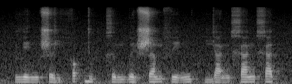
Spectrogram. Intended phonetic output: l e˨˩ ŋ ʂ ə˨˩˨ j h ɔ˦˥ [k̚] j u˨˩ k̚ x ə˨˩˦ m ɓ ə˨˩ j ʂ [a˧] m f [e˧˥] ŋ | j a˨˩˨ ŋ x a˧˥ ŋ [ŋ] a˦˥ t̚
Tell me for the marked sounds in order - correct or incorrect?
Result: correct, incorrect: a˧˥, incorrect: e˨˩˦, incorrect: x

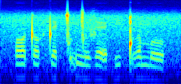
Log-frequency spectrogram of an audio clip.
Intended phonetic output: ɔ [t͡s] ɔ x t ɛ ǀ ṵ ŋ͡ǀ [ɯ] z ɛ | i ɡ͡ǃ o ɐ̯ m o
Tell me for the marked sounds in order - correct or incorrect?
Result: incorrect: t, correct

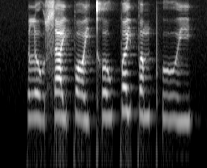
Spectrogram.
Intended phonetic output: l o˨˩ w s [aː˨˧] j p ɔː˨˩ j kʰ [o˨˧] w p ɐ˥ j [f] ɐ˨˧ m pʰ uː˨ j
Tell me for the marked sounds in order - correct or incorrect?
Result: incorrect: aː˨, correct, incorrect: p

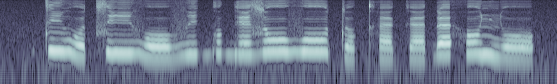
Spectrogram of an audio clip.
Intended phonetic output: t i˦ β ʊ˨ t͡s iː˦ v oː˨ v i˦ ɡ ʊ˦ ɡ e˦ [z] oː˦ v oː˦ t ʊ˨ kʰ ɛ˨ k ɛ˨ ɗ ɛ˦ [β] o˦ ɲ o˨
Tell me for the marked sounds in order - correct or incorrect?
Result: correct, incorrect: h

